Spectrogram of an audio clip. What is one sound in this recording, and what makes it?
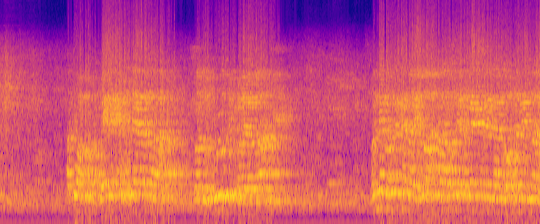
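A man speaks formally into a microphone over a loudspeaker in an echoing hall.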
